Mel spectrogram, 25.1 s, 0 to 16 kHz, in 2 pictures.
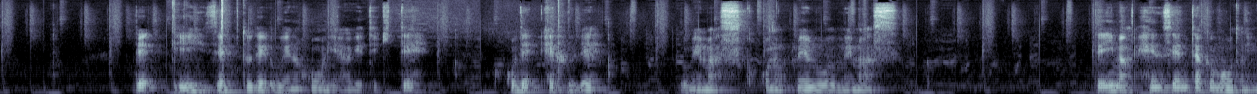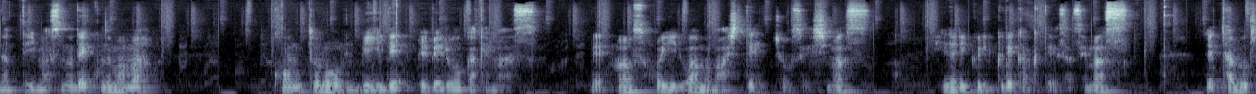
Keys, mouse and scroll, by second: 6.1-8.6 middle drag, 16.3 ctrl+b, 22.3-22.6 scroll down 1, 22.6 middle click, 25.0 Tab.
